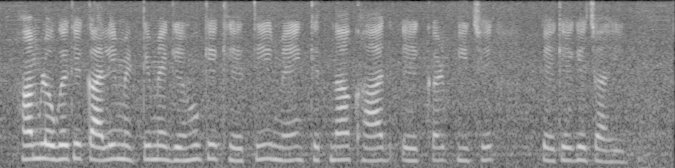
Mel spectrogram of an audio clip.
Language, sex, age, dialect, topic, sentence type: Bhojpuri, female, 18-24, Western, agriculture, question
